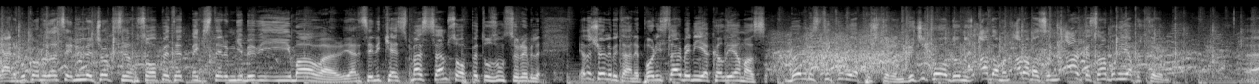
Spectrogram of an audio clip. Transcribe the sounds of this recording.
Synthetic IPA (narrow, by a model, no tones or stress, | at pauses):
jaːnibuko̞nud̪ase̞ninlʲɛt͡ʃʰo̞ksso̞hbɛt̪ɛt̪mɛcist̪e̞ɾimɟibibiiːmaːva̰ɾ̥jaːnise̞nicɛsmɛsːænso̞hpɛt̪uzunsyɾebilʲɛɾ | jad̪aʃø̞jlʲɛbit̪ʰaːnɛpo̞lʲislʲæɾbe̞nijakalˠɯjamaz̥bø̞jlʲɛbist̪ikʰuɾʲjapɯʃt̪ʰɯɾɯnɡɯt͡ʃɯko̞lˠd̪uːnuzad̪amɯnaɾabasɯnɯnaɾkasɯnabunujapɯʃt̪ʰɯɾɯn | ɛ̰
